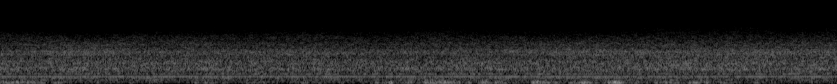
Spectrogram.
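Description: Steady room noise: an even hiss with a constant low hum, and faint soft irregular thumps.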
